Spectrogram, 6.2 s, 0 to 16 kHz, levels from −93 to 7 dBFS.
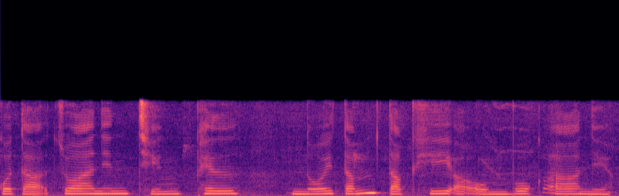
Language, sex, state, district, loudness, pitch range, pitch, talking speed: Mizo, female, Mizoram, Aizawl, -22 LUFS, 200-220 Hz, 210 Hz, 145 wpm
